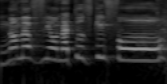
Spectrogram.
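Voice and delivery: dad cheerfully declining the cop; polite drunk dad. Retold or imitated. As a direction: answer sweetly as if offered a drink. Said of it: "Mon père, il a dit".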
